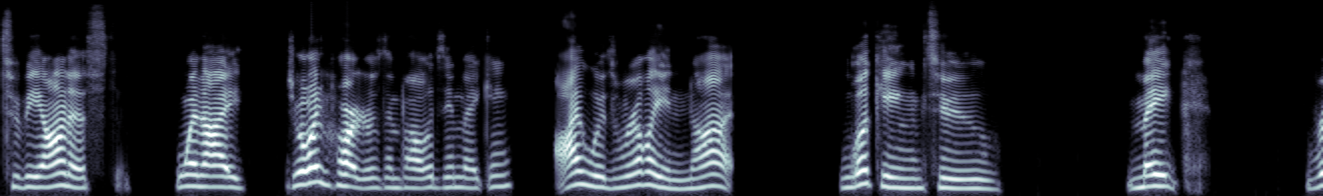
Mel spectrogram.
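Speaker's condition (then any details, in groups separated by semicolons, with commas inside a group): Cerebral palsy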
